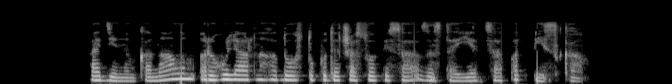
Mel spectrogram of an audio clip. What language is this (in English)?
Belarusian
